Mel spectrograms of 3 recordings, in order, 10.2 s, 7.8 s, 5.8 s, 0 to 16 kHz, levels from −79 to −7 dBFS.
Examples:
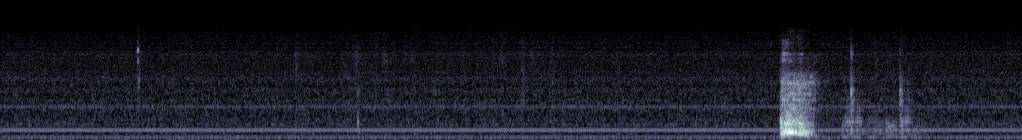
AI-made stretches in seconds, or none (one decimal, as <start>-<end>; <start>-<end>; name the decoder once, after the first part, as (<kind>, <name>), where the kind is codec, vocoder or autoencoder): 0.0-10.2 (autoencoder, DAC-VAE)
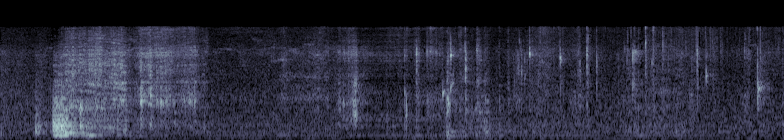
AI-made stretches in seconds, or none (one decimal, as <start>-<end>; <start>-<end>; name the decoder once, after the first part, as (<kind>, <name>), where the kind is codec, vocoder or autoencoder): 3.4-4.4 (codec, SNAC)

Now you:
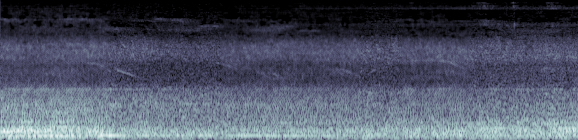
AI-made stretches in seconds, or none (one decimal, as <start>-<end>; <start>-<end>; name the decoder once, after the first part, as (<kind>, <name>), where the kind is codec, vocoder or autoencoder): 0.0-1.1 (vocoder, Vocos); 2.2-3.6; 4.0-4.7

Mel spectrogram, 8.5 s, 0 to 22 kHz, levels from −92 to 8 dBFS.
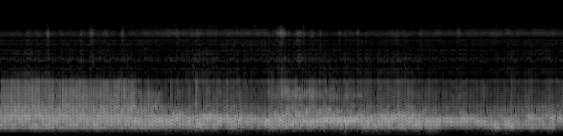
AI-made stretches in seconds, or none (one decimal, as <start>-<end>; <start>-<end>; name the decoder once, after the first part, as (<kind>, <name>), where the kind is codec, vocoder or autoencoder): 0.0-8.5 (vocoder, BigVGAN v2)

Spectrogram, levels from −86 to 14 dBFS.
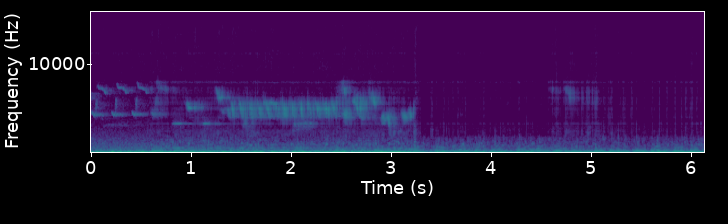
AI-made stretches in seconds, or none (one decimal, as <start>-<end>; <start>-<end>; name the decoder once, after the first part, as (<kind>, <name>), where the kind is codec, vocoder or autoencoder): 0.6-6.1 (vocoder, BigVGAN v2)

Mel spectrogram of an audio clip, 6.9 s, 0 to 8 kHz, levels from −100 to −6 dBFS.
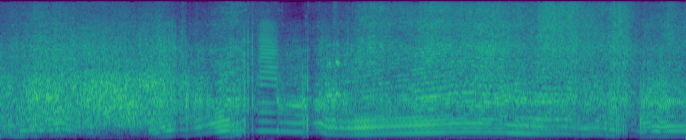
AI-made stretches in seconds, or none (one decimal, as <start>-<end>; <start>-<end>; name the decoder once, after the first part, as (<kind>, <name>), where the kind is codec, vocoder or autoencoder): none

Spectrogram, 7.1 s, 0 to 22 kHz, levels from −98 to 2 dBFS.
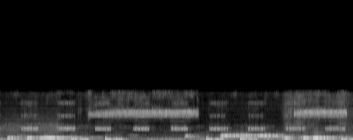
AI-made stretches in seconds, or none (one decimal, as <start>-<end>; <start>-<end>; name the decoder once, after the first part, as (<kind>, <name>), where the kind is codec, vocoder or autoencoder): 0.0-7.1 (autoencoder, DAC-VAE)

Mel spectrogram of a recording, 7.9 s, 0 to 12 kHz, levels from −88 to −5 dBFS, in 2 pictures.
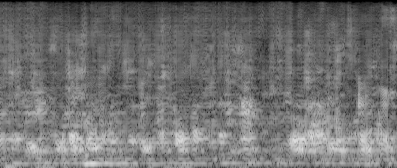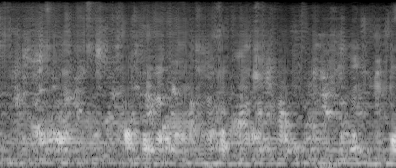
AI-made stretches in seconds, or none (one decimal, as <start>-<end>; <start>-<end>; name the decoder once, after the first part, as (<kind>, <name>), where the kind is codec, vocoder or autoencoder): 0.0-7.9 (vocoder, BigVGAN v2)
